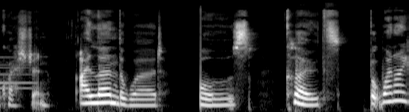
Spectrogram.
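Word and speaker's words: 옷: First, "ot", clothes, spelled with "s", spoken like "ot".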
